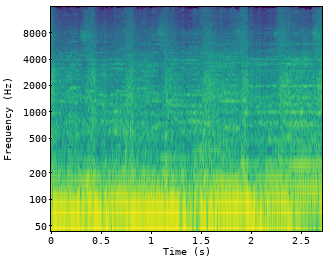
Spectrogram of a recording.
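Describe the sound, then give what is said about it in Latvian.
Social democrat congress delegates in a large hall applaud steadily after Nicolas Schmit is backed almost unanimously. The applause is a dense wash of clapping with a low room rumble underneath, holding at an even level throughout with no voices standing out. “Tam sekoja aplausi un apskāvieni.”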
